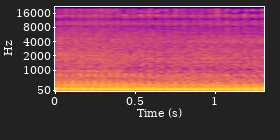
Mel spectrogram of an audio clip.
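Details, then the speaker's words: Venom x22r 250cc single-cylinder motorcycle on its first start, cold on choke, held at about 1/8 throttle: quick, even thumping just above idle, steady and without misses; normal cold warm-up. "So say about an 1/8 on your throttle with your hand. Just let the bike rev up, not high, but warm up. And then you can remove your choke."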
